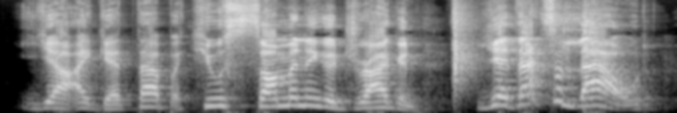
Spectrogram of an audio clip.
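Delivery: high, loud mock official ruling; a referee gleefully overruling a protest; hammed-up referee. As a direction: play the smug tournament judge. Acting out tournament official's ruling.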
